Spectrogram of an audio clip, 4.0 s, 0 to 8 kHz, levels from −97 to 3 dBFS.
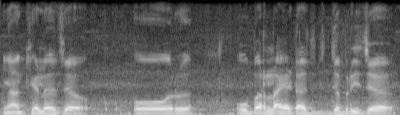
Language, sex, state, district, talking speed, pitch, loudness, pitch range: Rajasthani, male, Rajasthan, Nagaur, 120 wpm, 125 Hz, -13 LUFS, 120-135 Hz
